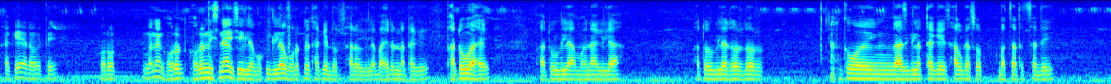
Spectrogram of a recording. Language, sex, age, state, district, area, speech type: Assamese, male, 18-30, Assam, Goalpara, rural, spontaneous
